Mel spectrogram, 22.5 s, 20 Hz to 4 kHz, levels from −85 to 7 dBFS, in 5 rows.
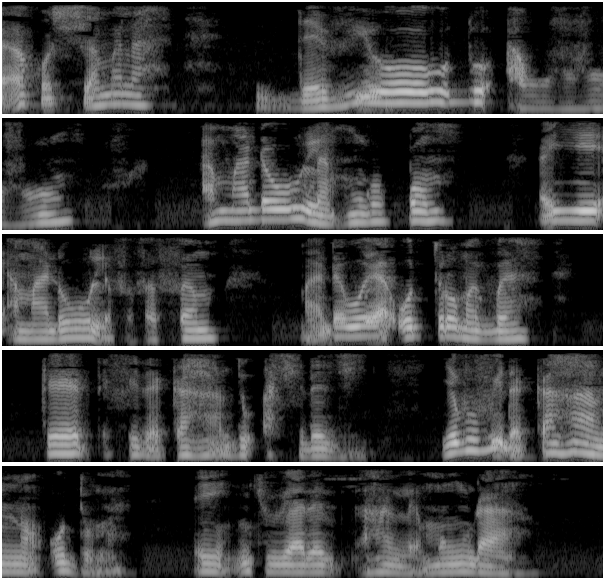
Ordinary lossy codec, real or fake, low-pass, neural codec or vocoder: MP3, 24 kbps; real; 3.6 kHz; none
